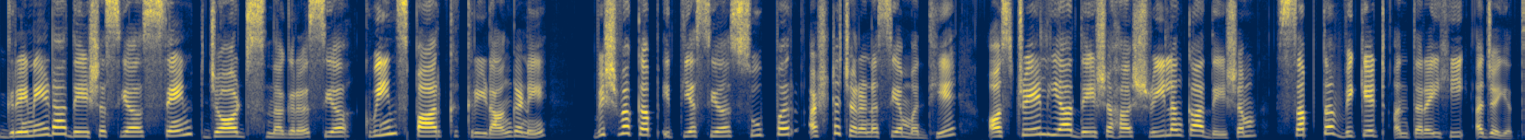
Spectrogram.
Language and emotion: Sanskrit, neutral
